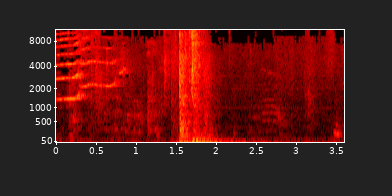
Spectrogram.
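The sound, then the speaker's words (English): A door squeaks briefly and then shuts with a single solid thud, trapping someone in a garage. Quieter background noise follows, with nobody speaking. “No, it was an oh no, because the door closed.”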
